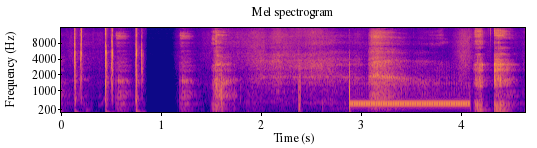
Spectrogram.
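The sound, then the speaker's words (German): A few sharp clicks and some handling rustle as someone places a phone call, then a loud, steady telephone tone hums for about a second before cutting off, followed by more clicks. “Ich ging zum Telefon und rief ihn an.”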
